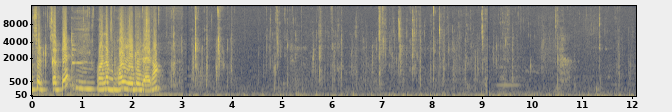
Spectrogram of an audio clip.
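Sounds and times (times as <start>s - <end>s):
mouth clicks and smacks while eating: 2.8s - 12.0s.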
